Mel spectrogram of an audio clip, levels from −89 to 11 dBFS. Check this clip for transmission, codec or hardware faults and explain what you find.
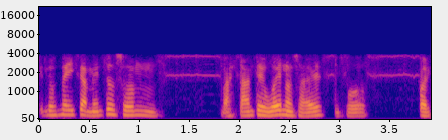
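Two faults run through the whole speech clip.

Converter idle tones, throughout: an undithered delta-sigma converter settles into repeating bit patterns on small input. Here that produces a tone around 2 kHz, about 20 dB below the speech, audible in pauses and as graininess under the speech.

Tandem speech coding, throughout: the speech was decoded and recoded by two speech codecs in series, consistent with G.729A followed by AMR-NB near 10.2 kbit/s, with G.711 in between. Each stage degrades the previous one's output, leaving rough, warbly, muffled speech with nothing above 3.8 kHz.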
